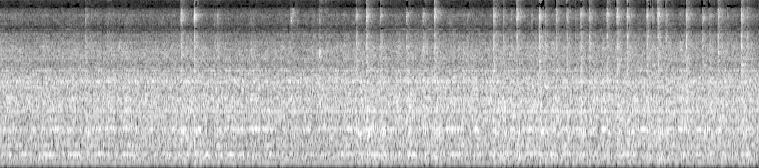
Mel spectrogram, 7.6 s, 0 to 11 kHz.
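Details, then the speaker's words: Lathe turning 4140 or 4130 steel, spindle slowed to 300 because the tool keeps jumping and popping: harsh, rattly cutting noise over a steady motor hum with sharp ticks and pops; the cut is chattering. "because it keeps jumping and popping and the material, I want to slow down even more. So let's go 300 and see."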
